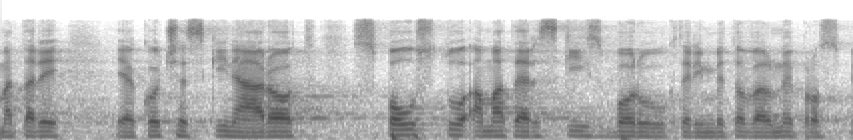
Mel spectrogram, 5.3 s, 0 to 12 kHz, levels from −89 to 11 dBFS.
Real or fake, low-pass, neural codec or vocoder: real; 7.2 kHz; none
